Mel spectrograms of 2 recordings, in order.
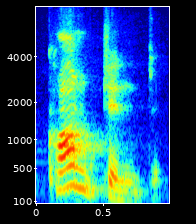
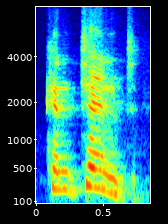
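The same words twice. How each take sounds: First: The stress is on the first syllable. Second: The stress is on the second syllable. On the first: It means subject matter. "Content is subject matter" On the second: It means happy or satisfied. "I'm very much content with your presentation. I'm happy"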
